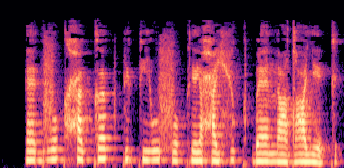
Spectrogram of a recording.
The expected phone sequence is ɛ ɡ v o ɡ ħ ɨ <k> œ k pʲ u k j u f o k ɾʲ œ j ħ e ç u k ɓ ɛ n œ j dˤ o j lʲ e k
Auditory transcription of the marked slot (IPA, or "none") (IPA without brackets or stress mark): k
